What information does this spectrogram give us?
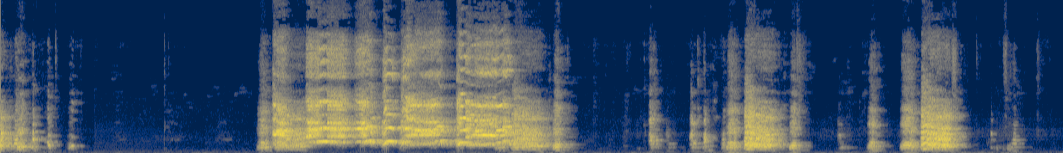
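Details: Ayam Ketawa x Pelung cross chicken in Banguntapan, Yogyakarta, crowing before laying eggs: brief notes, a pause, then a sustained three-second rough crow followed by clipped, stuttering bursts with short silences between.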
